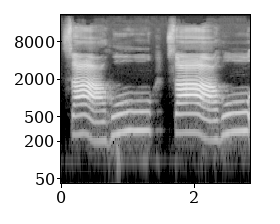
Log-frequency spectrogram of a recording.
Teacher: واو ساکن سے پہلے پیش ہے، اور اس کو ایک الف کے بقدر کھینچیں گے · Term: واو مدہ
